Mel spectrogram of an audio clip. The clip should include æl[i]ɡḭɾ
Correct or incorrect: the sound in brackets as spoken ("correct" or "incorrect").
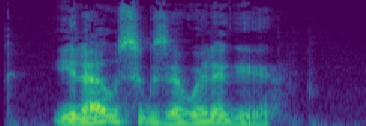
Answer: incorrect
